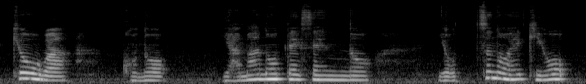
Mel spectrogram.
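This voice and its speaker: A woman speaks at a very slow pace with a dark, mellow, somewhat breathy tone at medium pitch, ordinary pitch variation, big swings in loudness, and long, frequent pauses. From Japan. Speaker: Japanese language teacher. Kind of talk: language-learning narration. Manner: slow, careful.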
